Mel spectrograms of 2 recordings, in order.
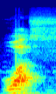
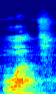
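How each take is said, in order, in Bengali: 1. শব্দটি শিসের মতো s ধ্বনি দিয়ে শেষ হয়। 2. শব্দটি গুনগুন করা z ধ্বনি দিয়ে শেষ হয়। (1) "আমরা এটা বলতে পারবো না ওয়াস" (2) "সেক্ষেত্রে আমরা কি বসাবো?"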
